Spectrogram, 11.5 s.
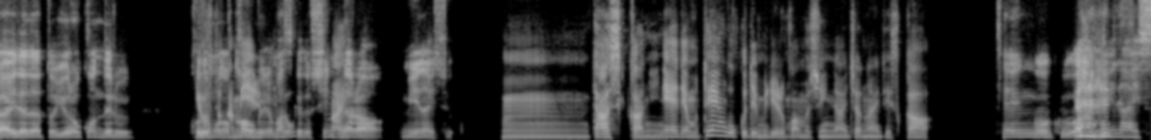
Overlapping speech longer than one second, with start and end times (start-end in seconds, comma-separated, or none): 1.9-3.5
